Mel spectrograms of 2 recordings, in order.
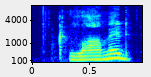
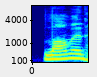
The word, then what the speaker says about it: lamed: Okay, lamed is spelled lamed mem dalet, and the lamed has a kamatz underneath. The mem has a segol. The dalet is the hard D sound because of the dagesh inside. So that is la med, lamed. And it's spelled in English L-A-M-E-D.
